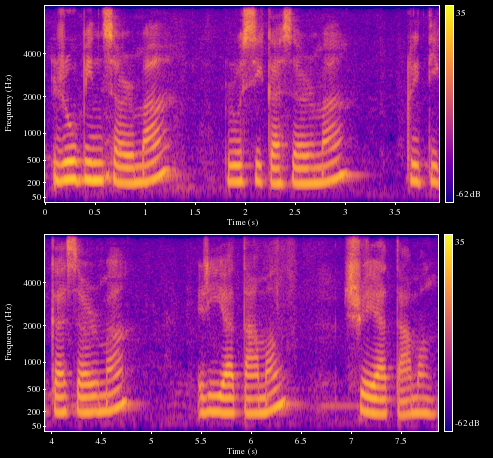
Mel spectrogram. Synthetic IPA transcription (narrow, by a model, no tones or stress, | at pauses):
robinsʌrma | rosikasʌrma | krit̪ikasʌrma | rijat̪amʌŋ | swʌjat̪amʌŋ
